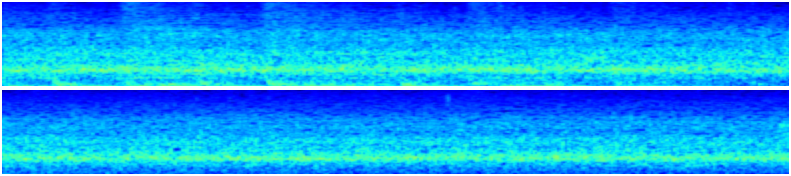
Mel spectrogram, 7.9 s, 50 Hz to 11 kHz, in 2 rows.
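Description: Home crowd cheering in the College Football 25 video game during a third-down defensive stand, with Ball State at home against Miami; a steady, dense roar of the stadium crowd runs throughout with occasional whoops rising above it.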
